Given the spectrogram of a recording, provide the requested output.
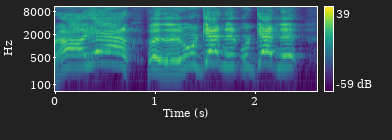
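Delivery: high, loud whooping; excited crew cheering. Retold or imitated. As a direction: holler like a thrilled film crew. Film crew cheering, oblivious.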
